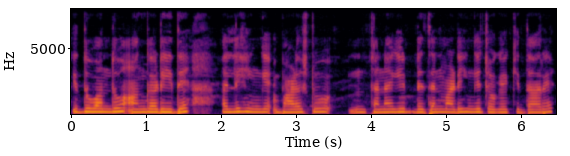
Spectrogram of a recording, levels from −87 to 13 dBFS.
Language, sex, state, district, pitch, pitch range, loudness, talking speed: Kannada, female, Karnataka, Bidar, 225 Hz, 215-235 Hz, -15 LUFS, 110 wpm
